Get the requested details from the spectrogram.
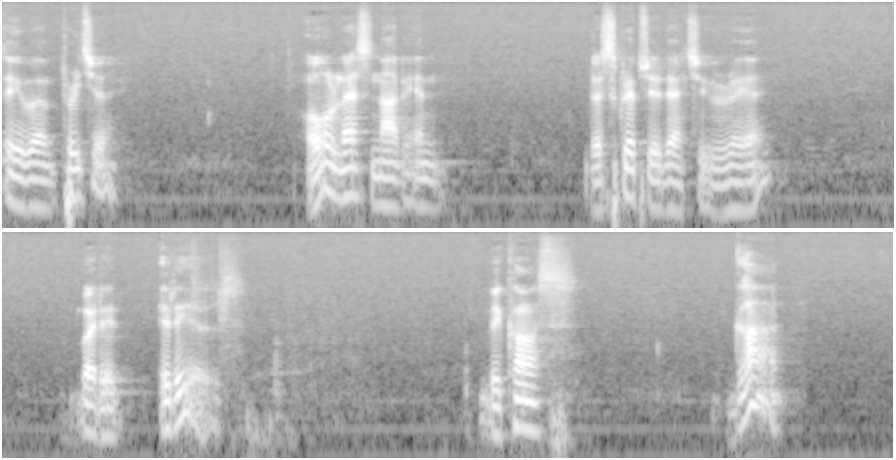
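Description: An elderly man preaches through a microphone in short bursts with pauses.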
